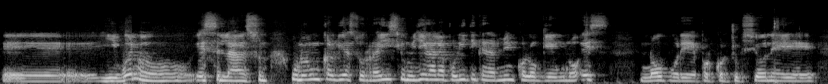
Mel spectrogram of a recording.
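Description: A man in his forties, born in Chile, answering interview questions as a member of parliament in a measured way, searching for his words. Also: high voice, steady tone. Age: 40s.

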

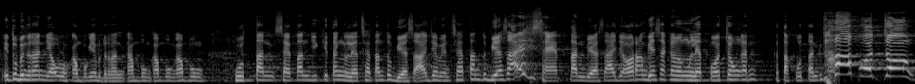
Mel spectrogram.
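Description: A man's voice: high-pitched, very fast, fairly bright tone. A young man performing a stand-up comedy set in casual, slangy banter, acting out scenes and laughing between jokes. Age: young adult.

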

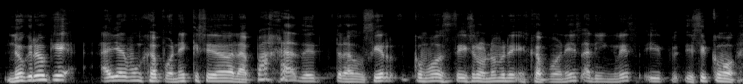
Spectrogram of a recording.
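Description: A man with a somewhat high voice cuts in with wry, teasing remarks. His delivery is casual and amused, as in banter among friends. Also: moderate pace, few pauses, a little mellow.

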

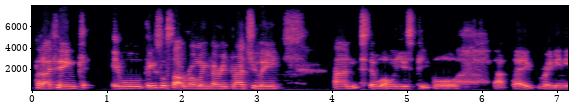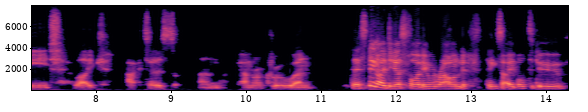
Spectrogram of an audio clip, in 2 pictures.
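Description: A woman from Finland chatting as a guest over a video call, laughing often and pausing with fillers. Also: lowish voice, steady tone. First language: Finnish. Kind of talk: casual chat. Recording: dull lo-fi call audio.

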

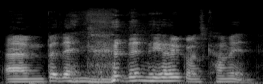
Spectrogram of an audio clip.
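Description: A man's voice: mid-range voice, unhurried, a bit bright. A man co-hosting a casual podcast, rambling through an episode recap with restarts and chuckles. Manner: rambling, self-interrupting, chuckling. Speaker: podcast co-host. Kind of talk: casual chat about an old TV episode.

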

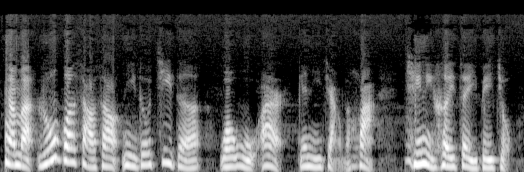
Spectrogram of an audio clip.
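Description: Woman storyteller playing a stern brother laying down the rules, slow and grave, tinny phone-like old recording. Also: on the high side, expressive. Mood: coldly warning. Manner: slow, measured admonishing. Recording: tinny lo-fi tape.

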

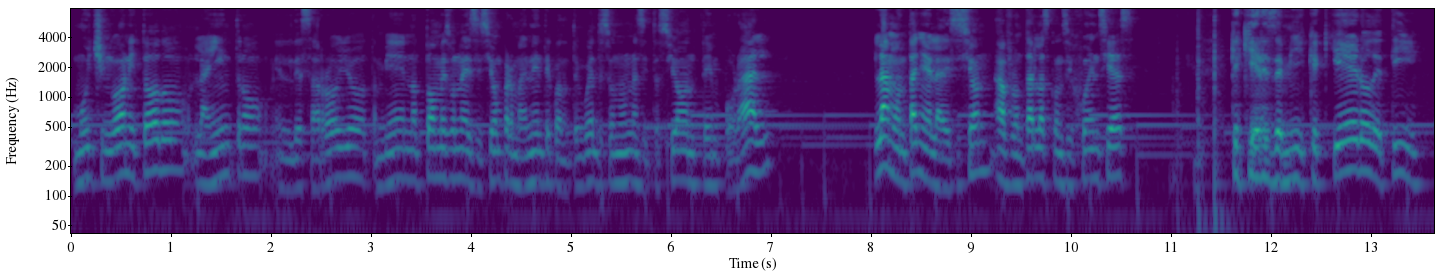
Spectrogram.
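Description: Young Mexican podcast host, blunt and preachy, slang-heavy, light music bed underneath. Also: male voice, on the high side, moderate pace. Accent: Mexican Spanish. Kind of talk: casual podcast chat.

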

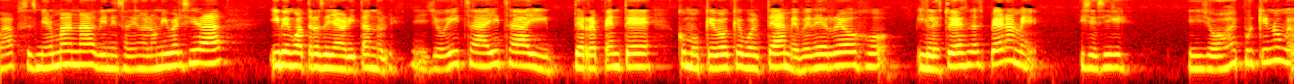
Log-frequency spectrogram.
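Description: A woman with a Mexican Spanish accent telling a personal story in casual chat, acting out her own reactions. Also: mid-range voice.

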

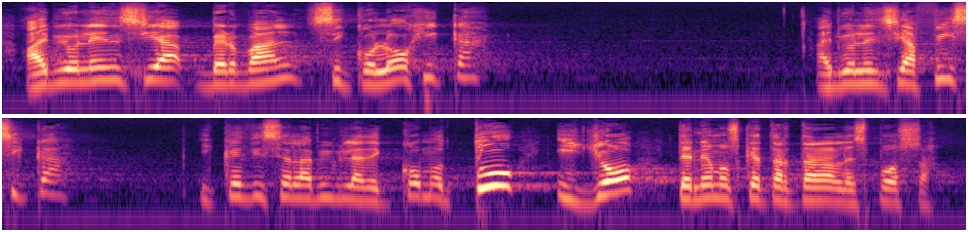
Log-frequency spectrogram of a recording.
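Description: A male preacher with a Mexican Spanish accent delivers an emphatic sermon, firing rhetorical questions at his listeners. His voice sits very high. A long reverb from the church hall trails each phrase. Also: a little mellow.

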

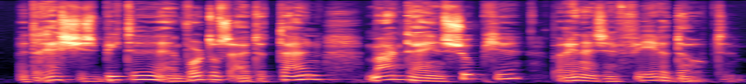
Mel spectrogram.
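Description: A man narrating a children's story with an expressive, animated reading. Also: on the low side, breathy edge.

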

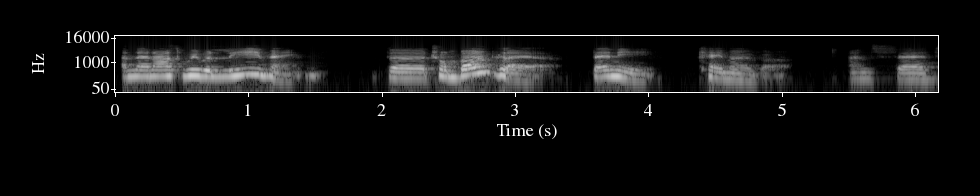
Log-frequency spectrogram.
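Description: A woman's voice: medium pitch, unhurried, breathy edge. A woman, a jazz singer, telling stories from her life in a casual interview, laughing often and jumping her voice up when she quotes herself. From England. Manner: animated, laughing, voice jumps up when quoting herself. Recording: slightly dull lo-fi sound.

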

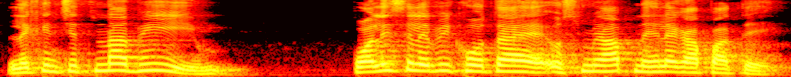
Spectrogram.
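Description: A woman's voice: on the high side, animated, normal speed, darkish tone. A woman teaching an English lesson, explaining patiently and repeating example words aloud.

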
